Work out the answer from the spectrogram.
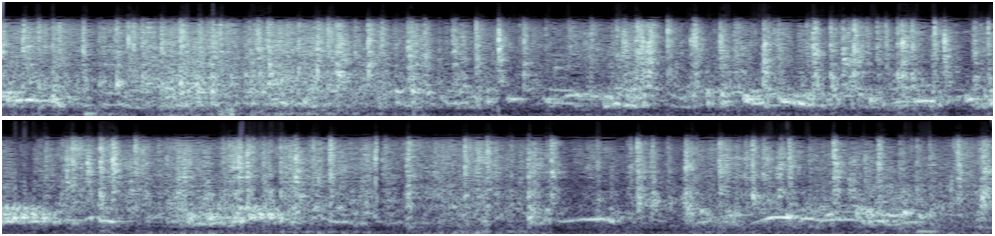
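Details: Several Dalıcı pigeons indoors in a loft, giving low rolling coos at irregular intervals, partly masked by steady rustling, tapping and fluttering from the flock.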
